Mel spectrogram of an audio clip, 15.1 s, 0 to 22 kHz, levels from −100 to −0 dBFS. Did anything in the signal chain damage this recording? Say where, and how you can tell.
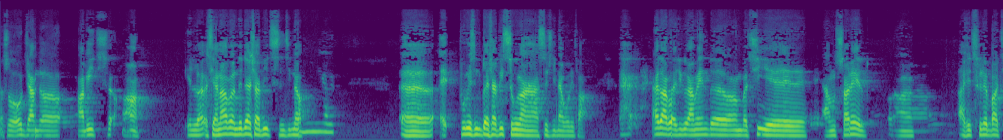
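Yes: compressed frames skipped at the codec stage, with smeared blips at 0.51, 4.46 (after "'a pizz nun si") and 10.06 s. The speech jumps ahead by several 23.2 ms frames, with overlap softening the joins, unlike a buffer dropout's hard click.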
